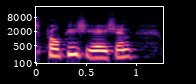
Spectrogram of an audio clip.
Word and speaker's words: propitiation: Like I mentioned in John 2, it said that it said Jesus Christ the righteous, and he himself is the propitiation, essentially it's almost like pronouncing the word appreciation, but it's propitiation, which essentially means he is the atonement.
